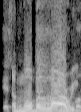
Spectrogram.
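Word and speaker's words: Immobiliarity: I can hardly ever pronounce that word. Immobiliari. Immobiliari.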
